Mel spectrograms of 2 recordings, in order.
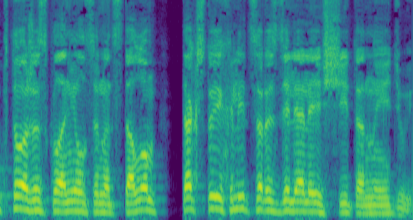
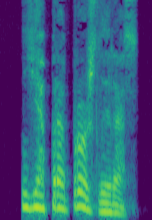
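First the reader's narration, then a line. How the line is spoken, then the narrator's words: Whisper. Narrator (Russian): шепнул он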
